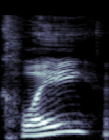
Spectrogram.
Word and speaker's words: Klei: I think that, you know, part of the grabbiness of Griftlands very clearly is that it seems like, is it clay? Is that how you say it? – Yeah.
